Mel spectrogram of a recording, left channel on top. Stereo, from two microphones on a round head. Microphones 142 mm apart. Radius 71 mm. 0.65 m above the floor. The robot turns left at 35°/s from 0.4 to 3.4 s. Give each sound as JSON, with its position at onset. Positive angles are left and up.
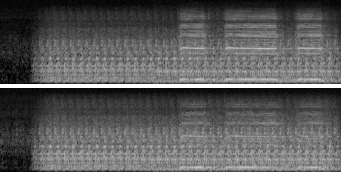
{"t": 1.5, "sound": "a phone buzzing", "azimuth_deg": 150, "distance_m": 1.1}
